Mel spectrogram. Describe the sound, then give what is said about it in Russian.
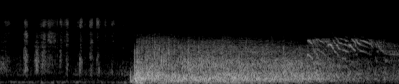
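A single loud explosion bursts in a field after a few faint ticks, then a broad, rumbling roar holds and slowly fades. “После взрыва над полем поднялся столб дыма.”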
